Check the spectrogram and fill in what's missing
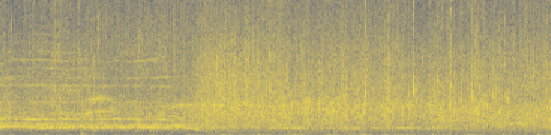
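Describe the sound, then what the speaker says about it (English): A loud, raucous round of applause from a crowd at a vegan camp-out weekend, heavy continuous clapping mixed with cheers and whoops, with some voices audible at the start before the clapping swells. "a big, loud, raucous round of applause for everybody in this room and here this weekend"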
